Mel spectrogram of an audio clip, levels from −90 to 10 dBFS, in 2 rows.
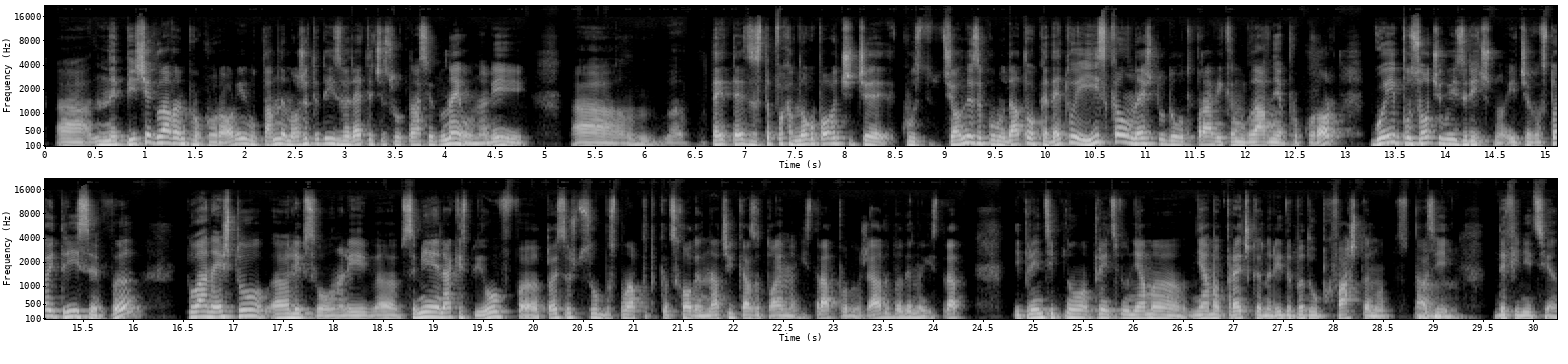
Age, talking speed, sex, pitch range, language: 30-49, 160 wpm, male, 100-130 Hz, Bulgarian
